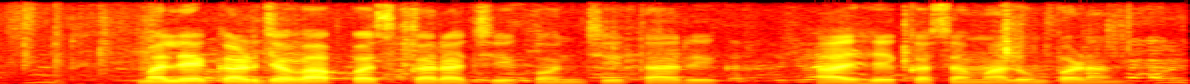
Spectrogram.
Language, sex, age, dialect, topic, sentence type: Marathi, male, 25-30, Varhadi, banking, question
